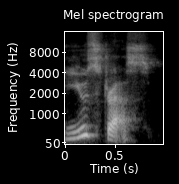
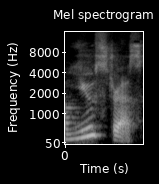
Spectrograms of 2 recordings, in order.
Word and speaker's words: eustress: we learned this in massage school stress and use stress i never heard of you stress before it's spelled e-u-s-t and so it's got the word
